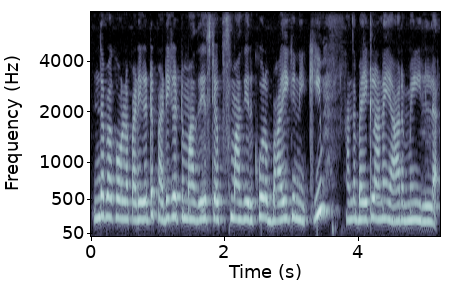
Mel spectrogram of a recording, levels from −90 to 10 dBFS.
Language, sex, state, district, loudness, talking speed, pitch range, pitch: Tamil, female, Tamil Nadu, Kanyakumari, -14 LUFS, 195 wpm, 230-255 Hz, 235 Hz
